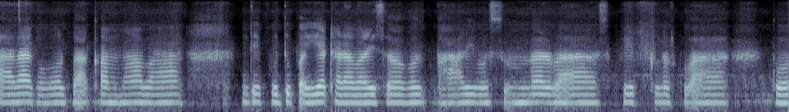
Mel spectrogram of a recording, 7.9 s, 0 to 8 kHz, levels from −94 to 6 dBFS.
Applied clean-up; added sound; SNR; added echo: neural separator model SepFormer DNS4.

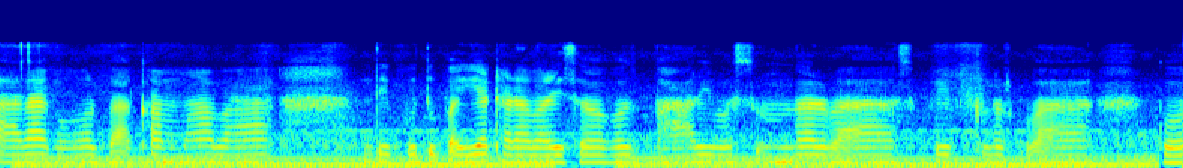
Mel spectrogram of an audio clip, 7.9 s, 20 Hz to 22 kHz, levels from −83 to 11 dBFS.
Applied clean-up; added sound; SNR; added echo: none; Engine; 2 dB; none.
